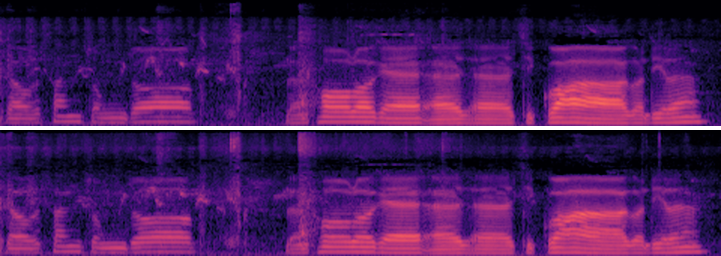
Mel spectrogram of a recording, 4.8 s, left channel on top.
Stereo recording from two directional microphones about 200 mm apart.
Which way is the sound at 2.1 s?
60° left (ahead or behind).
